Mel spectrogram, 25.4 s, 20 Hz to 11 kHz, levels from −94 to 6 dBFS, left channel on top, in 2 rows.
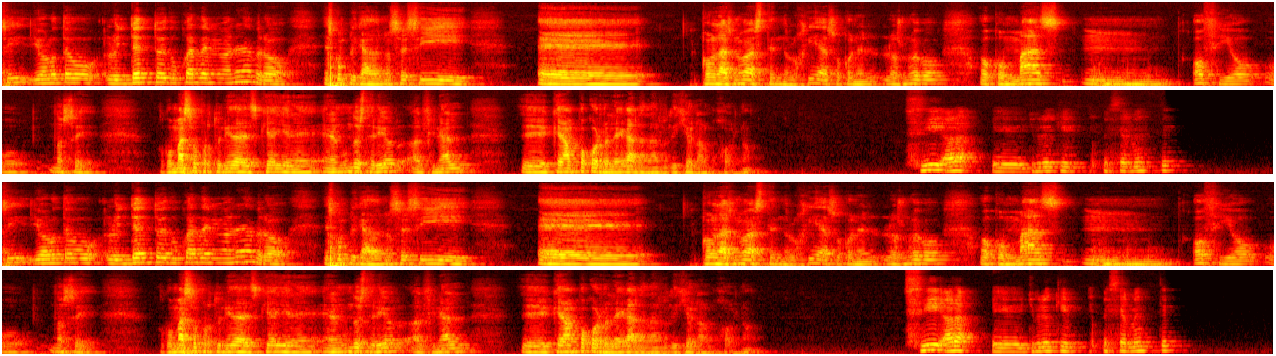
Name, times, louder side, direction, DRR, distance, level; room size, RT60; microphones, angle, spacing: voice 1, 0.0-5.0 5.4-6.4 7.0-14.0 14.4-17.7 17.9-20.2, left 2 dB, 30° left, 0.6 m, -27 dB
voice 2, 21.8-23.4 23.7-24.4, right 2 dB, 60° right, 0.7 m, -29 dB
5.2 x 2.9 x 3.3 m
head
